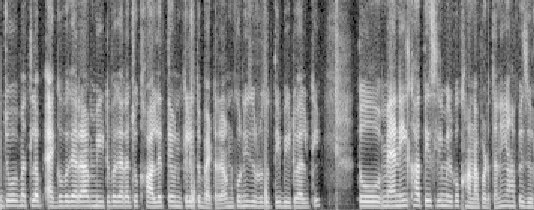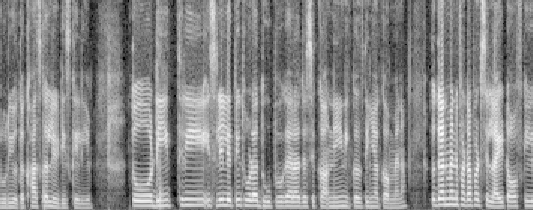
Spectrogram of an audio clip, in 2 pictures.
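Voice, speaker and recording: A woman narrates her family's daily routine as a vlog voice-over. She speaks fast in a slightly low register, chatty and homely, with English words slipped in. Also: darkish tone. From India. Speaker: vlogger, mother of two.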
